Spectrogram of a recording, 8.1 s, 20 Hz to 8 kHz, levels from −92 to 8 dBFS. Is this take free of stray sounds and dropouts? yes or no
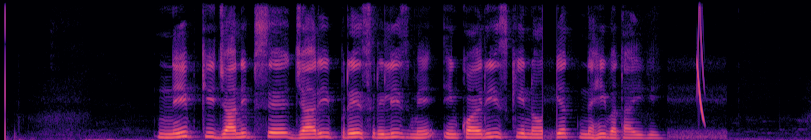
no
